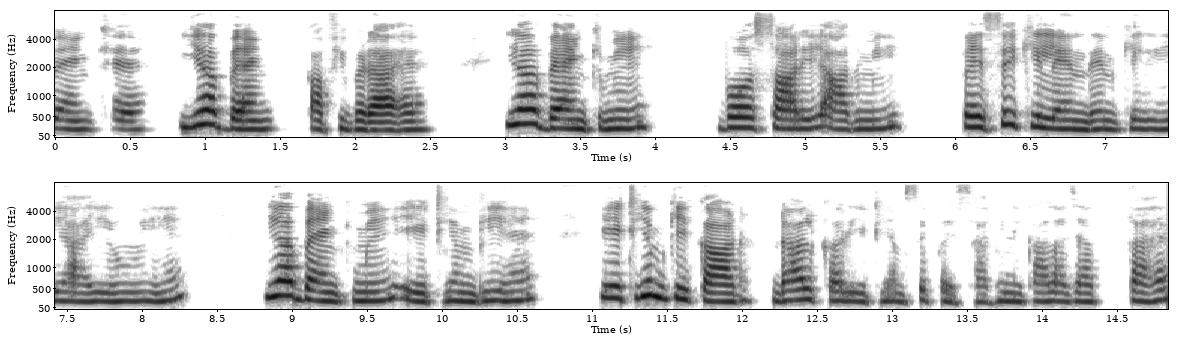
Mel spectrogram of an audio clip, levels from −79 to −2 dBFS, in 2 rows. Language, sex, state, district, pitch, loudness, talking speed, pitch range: Hindi, female, Bihar, Saran, 215 Hz, -17 LUFS, 155 wpm, 205-250 Hz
